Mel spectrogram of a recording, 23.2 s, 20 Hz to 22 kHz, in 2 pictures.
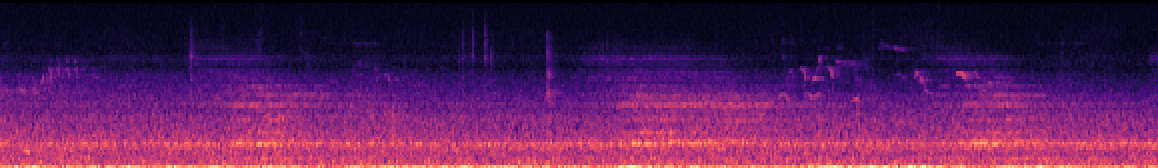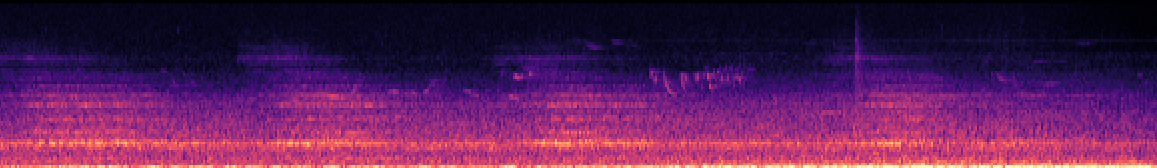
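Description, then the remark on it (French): A train, train 3375 bound for Genova Brignole, runs steadily on its rails: a constant low rumble with a faint hum, and soft rhythmic clatter that repeats every few seconds. No one speaks. “je prends des trains pour visiter un ami à Genova.”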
